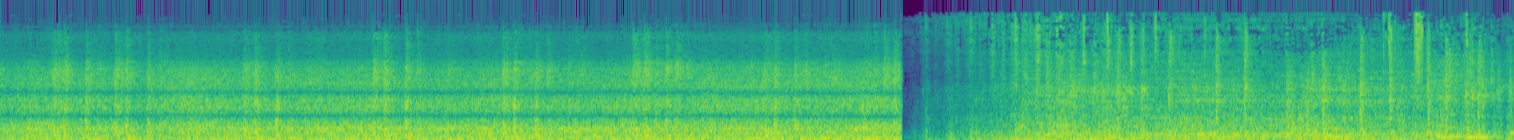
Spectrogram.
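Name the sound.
train rolling along rails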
